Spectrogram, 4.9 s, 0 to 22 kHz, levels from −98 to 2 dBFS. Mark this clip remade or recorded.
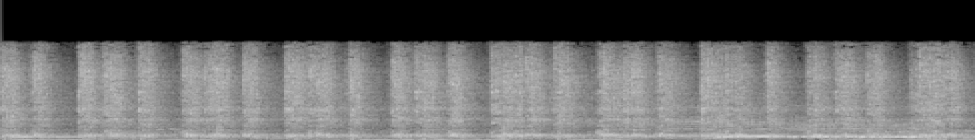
recorded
